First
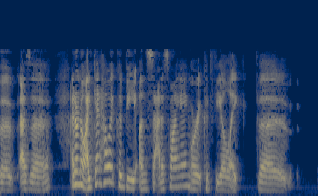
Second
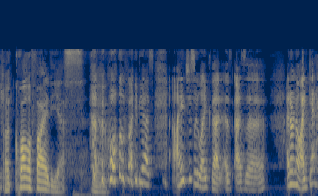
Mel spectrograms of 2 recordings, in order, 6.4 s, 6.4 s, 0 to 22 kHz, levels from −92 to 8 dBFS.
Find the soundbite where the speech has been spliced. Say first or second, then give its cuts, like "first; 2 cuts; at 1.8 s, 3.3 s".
second; 2 cuts; at 3.9 s, 4.6 s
